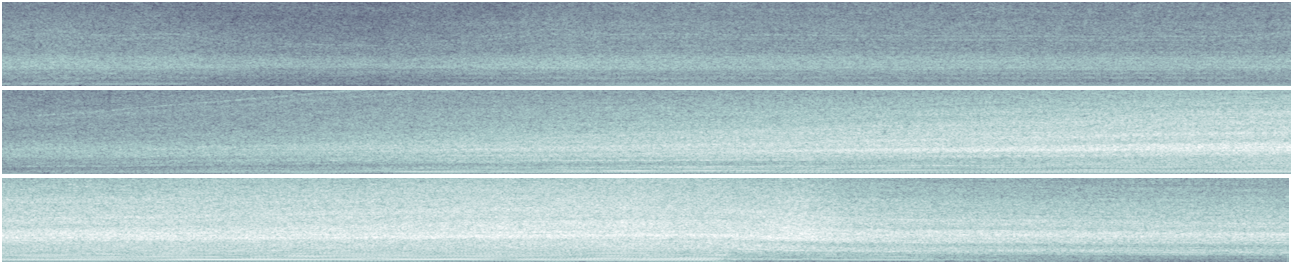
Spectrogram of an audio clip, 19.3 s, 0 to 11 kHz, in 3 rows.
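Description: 2008 HSV Clubsport's 6.0-litre LS2 V8, breathing through extractors and a dual exhaust, running a power run on a chassis dyno. It holds at low revs for several seconds, then the revs climb steadily for about nine seconds to their loudest. About 16 seconds in they drop away quickly as the throttle closes.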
